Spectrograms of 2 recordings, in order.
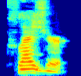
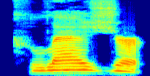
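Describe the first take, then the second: First: Said in the usual way. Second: "Pleasure" slowly with a held zh; slow careful "Pleasure"; drawn-out model. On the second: Shown as a demonstration. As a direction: stretch "Pleasure" out for learners. Teacher models word slowly, then normally.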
